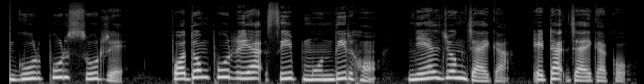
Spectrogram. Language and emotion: Santali, neutral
